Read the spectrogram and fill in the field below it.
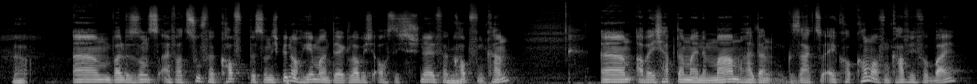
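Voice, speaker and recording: In a plain, everyday voice, a man speaks at a fairly quick pace with ordinary pitch variation. The recording is very clean, with a silent background. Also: fairly low pitch for a man. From Frankfurt, Germany. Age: 30s. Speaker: podcast co-host and bar owner. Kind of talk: casual chat. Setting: recording late at night at home.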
